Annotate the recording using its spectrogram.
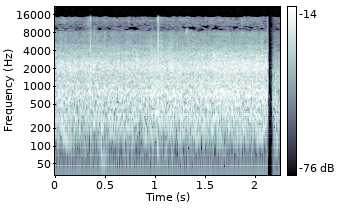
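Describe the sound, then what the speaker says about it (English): Heavy rain pours steadily at How Stean Gorge in Yorkshire, a dense, continuous hiss of drops close by with a few sharper splats and no talking. "Still coming down loads, the rain"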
